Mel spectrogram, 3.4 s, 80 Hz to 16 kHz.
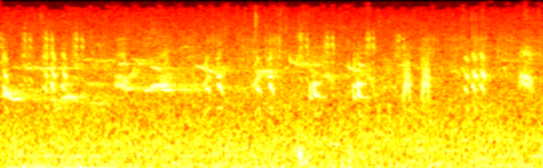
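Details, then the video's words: Common ringed plovers at Ilmatsalu on 1 June 2017 give short, high, rising whistled notes in quick, uneven succession. The notes are fairly faint against steady background noise. "Liivatüllid / Common ringed plovers"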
